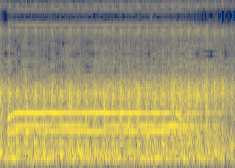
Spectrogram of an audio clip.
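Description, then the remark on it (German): A train appearing out of nowhere roars through, running over Trogs and leper gnomes, with dense, loud rumbling noise, while a steady horn-like tone holds for about two and a half seconds before the rush fades slightly. “Der Zug hat alle Trogs und Lepra-Gnome überfahren.”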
